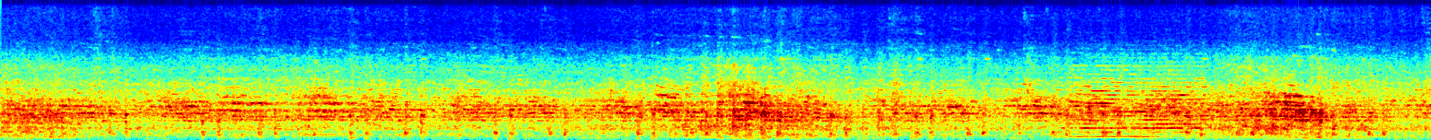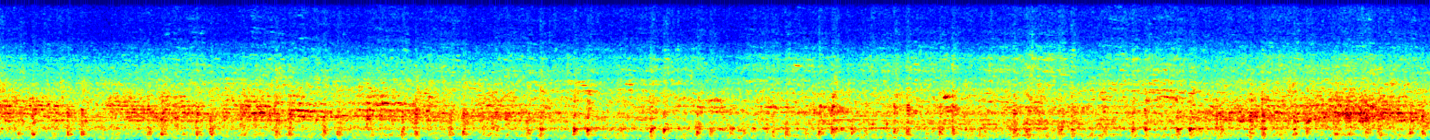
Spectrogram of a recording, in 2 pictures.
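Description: An express train's red LHB passenger coaches passing close by at speed. The wheels clatter steadily over the rail joints, a rapid clickety-clack over the rolling rumble.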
